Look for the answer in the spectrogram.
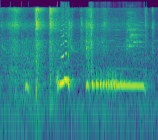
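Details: Kelantan zebra dove, young captive-bred bird from champion contest stock, singing as a lure to prompt other doves to answer. After a few clicks, a brief rising coo leads to a rapid stuttering roll that becomes one long, level cooing note.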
